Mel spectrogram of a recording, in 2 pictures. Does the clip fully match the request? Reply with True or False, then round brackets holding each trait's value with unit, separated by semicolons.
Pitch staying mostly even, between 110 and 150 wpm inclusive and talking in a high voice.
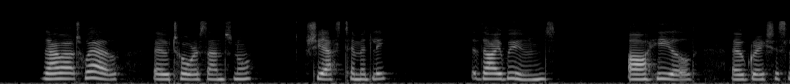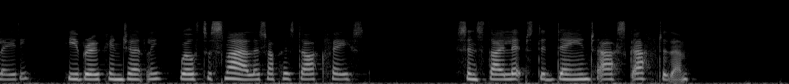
True (1.4 semitones; 140 wpm; 240 Hz)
